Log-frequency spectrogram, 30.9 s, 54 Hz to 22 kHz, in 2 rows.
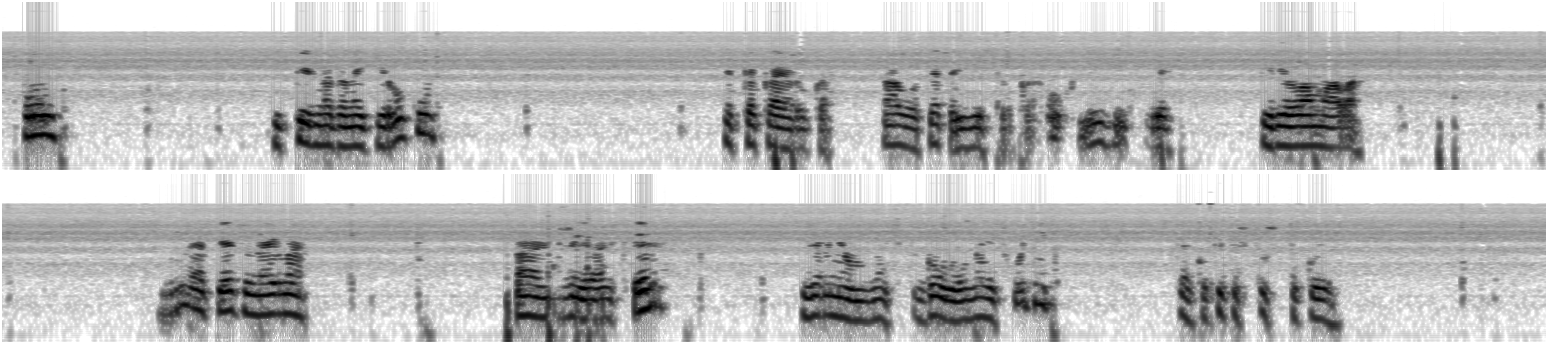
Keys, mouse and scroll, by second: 0.2 click, 0.5 scroll up 1, 0.7-1.4 middle drag, 2.2 scroll up 1, 2.3-3.3 middle drag, 4.2 click, 5.3-6.8 middle drag, 7.7 g, 9.9 click, 10.2-11.3 middle drag, 11.7 g, 12.9 click, 13.2 scroll up 1, 13.3 middle click, 14.3 g, 15.4 click, 18.0 click, 20.8 alt+g, 21.3 alt+r, 22.9-24.8 middle drag, 25.2 middle click, 28.0-29.9 middle drag.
